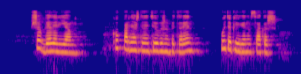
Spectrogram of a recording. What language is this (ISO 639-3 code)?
chm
